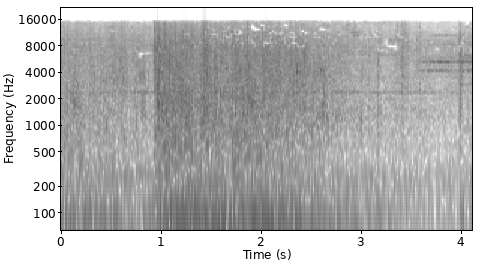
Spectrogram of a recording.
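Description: A ghostly creature shrieks and rushes past with a loud whoosh.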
